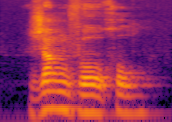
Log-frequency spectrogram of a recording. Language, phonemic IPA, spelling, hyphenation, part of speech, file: Dutch, /ˈzɑŋˌvoː.ɣəl/, zangvogel, zang‧vo‧gel, noun, Nl-zangvogel.ogg
- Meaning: 1. songbird 2. passerine (bird of the order Passeriformes)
